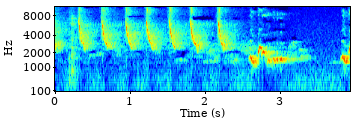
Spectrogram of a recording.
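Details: Medan white-rumped shama delivering a fast series of seven bright, descending sweeps at steady spacing, then a lower warbled phrase and a final short whistle.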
